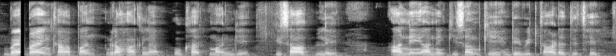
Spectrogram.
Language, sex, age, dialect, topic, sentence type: Chhattisgarhi, male, 18-24, Western/Budati/Khatahi, banking, statement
